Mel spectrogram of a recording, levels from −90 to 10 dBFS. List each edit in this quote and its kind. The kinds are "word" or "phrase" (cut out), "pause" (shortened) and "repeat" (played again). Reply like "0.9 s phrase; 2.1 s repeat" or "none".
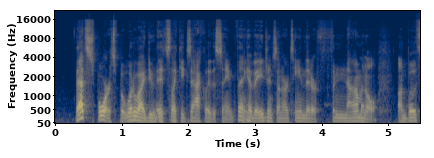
1.5 s word; 2.9 s word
